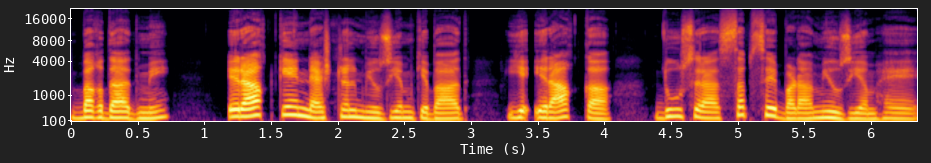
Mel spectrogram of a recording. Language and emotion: Urdu, neutral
